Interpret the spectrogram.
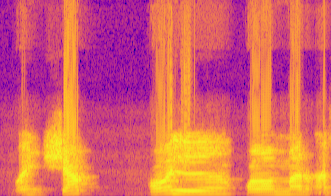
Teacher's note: Itu qaf tu diguna 2 kali. Bagi penekanan an-nabru.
